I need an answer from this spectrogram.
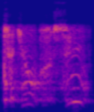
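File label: Japanese enemy detected mood med; War Thunder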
